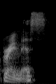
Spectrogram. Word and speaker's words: Ramis: And that was be a nod and a love letter to Harold Ramis.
